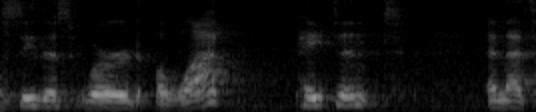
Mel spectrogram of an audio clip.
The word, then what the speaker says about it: patent: this word a lot patent and that's how you pronounce it it's not patent like you know you get a patent for an invention or something patent means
